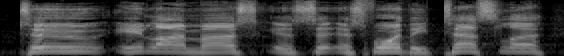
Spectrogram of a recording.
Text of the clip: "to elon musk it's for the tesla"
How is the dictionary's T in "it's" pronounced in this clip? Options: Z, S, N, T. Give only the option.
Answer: S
